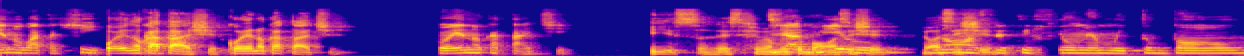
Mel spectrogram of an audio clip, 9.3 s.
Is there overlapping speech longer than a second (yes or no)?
yes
